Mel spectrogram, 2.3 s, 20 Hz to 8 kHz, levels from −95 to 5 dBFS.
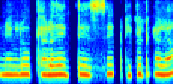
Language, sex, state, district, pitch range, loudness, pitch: Bengali, female, West Bengal, North 24 Parganas, 270-285 Hz, -20 LUFS, 275 Hz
